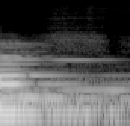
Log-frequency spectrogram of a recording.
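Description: Piano sounding an octave from Maple Leaf Rag, a single struck E flat octave that rings and slowly decays, close and clear with no talking.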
